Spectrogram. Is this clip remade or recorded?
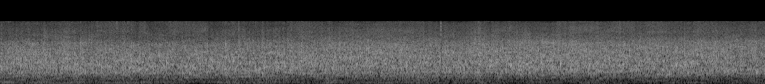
remade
